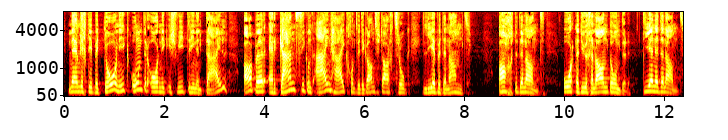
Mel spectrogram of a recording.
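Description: Pastor preaching with lively emphasis. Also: male voice, on the high side, moderate pace. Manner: lively preaching, reads Bible verses, asks the crowd "oder?". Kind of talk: sermon.

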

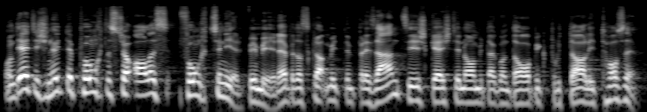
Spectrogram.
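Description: A middle-aged man with a Swiss German accent, preaching a sermon as pastor, lively and dropping soft to stress points. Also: mid-range voice, brisk.

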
